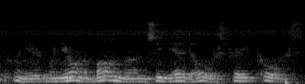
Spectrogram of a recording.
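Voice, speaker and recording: Somewhat breathy with a dark, mellow tone, a man with an American accent speaks at a fairly high pitch with fairly even intonation amid audible room echo. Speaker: war veteran. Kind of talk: testimony. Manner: halting.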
